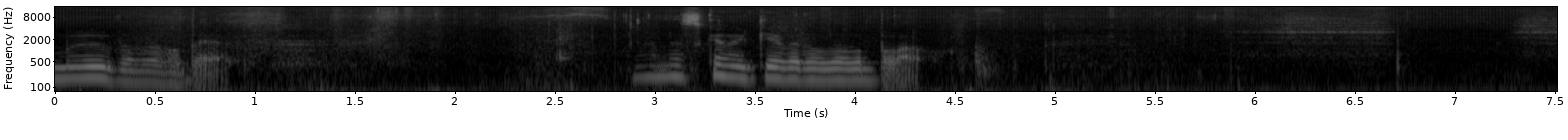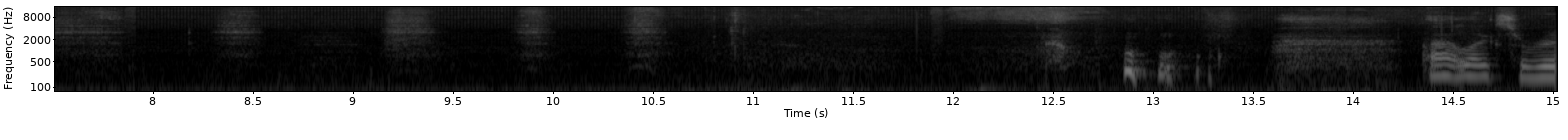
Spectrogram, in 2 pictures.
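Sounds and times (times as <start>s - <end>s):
short puffs of breath: 6.0s - 11.3s.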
